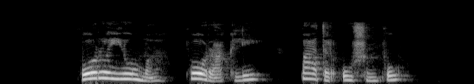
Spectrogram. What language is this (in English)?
Mari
